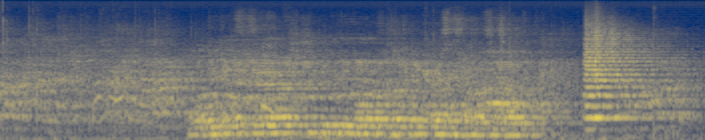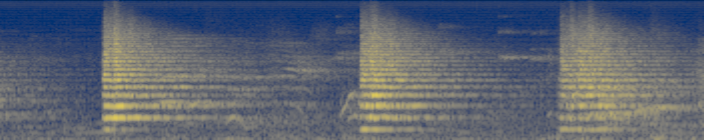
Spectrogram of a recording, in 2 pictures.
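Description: A horn sounding four times in a large sports hall, each blast starting suddenly and fading over a second or two. Before the blasts comes a wavering, held voice-like sound.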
